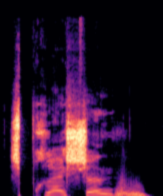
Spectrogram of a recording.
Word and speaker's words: Sprechen: Sprechen.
